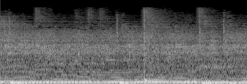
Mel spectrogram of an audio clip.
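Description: A heavy metal band playing live: distorted guitars over heavy bass and pounding drums with repeated cymbal crashes, in an instrumental stretch without vocals.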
